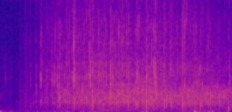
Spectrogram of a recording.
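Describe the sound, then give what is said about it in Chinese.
A steady wash of audience applause welcoming a lecturer to a class, many hands clapping at once in a dense, continuous crackle that holds an even level throughout with no voices. “我们掌声欢迎。”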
